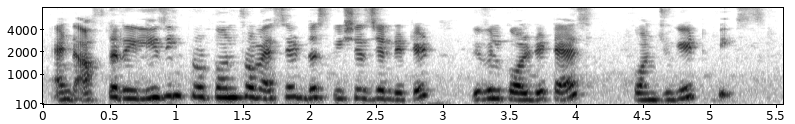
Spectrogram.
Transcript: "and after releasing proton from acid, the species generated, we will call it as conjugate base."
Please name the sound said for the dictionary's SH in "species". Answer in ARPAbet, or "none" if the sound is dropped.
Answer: SH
